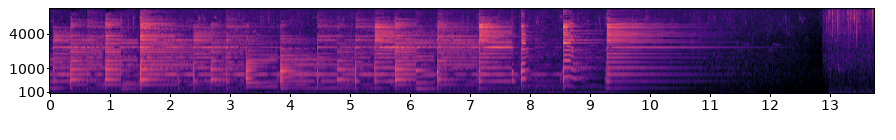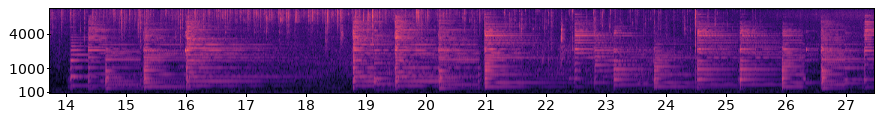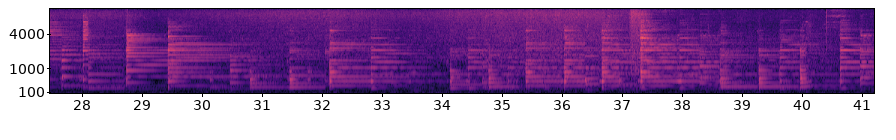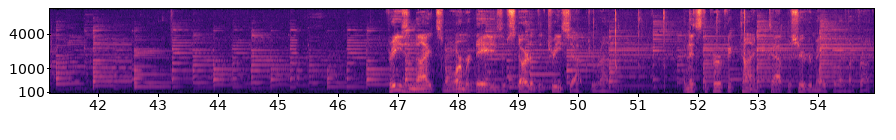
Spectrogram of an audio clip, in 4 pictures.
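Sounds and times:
banjo picked tune: 0:00.0 - 0:11.2, 0:14.0 - 0:18.0, 0:18.7 - 0:54.9.

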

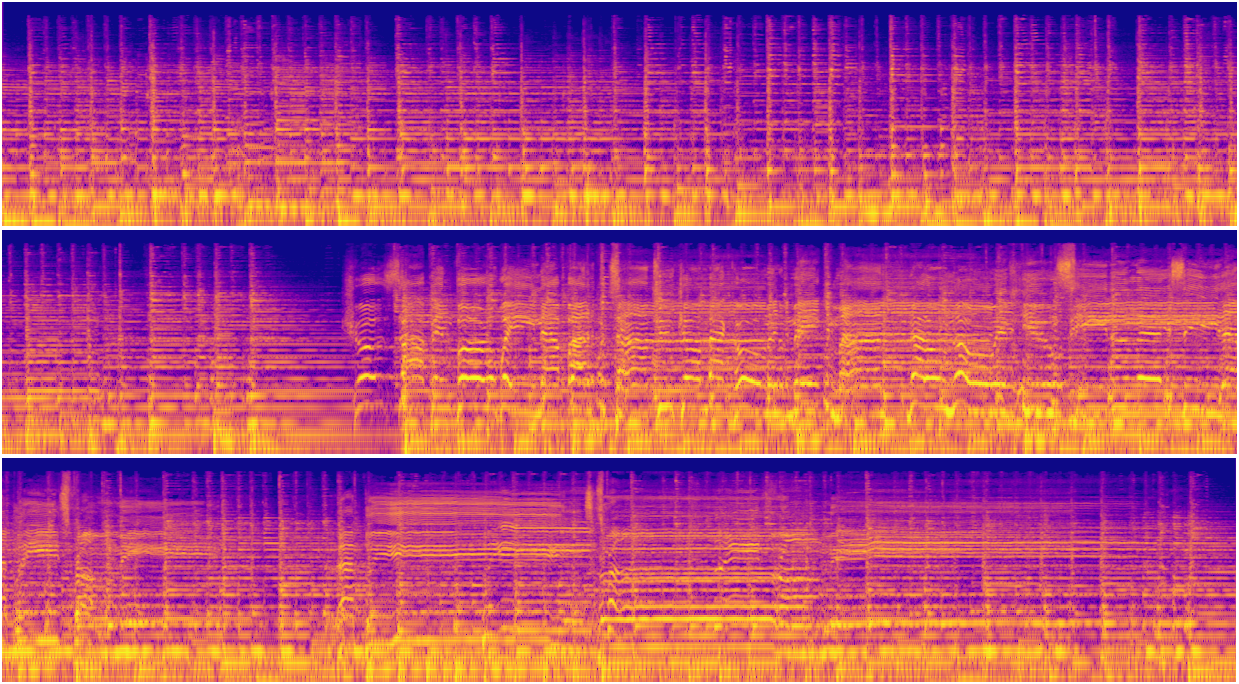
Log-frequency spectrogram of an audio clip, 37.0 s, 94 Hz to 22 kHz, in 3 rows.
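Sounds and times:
acoustic guitar: 0:00.0 - 0:37.0
banjo: 0:00.0 - 0:37.0
upright bass: 0:00.0 - 0:37.0.

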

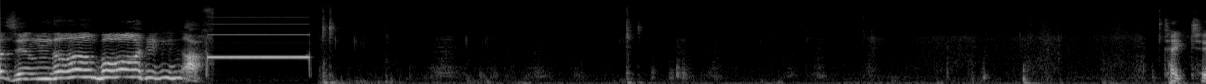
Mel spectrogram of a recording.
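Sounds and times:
censor bleep: 0:02.1 - 0:03.2.

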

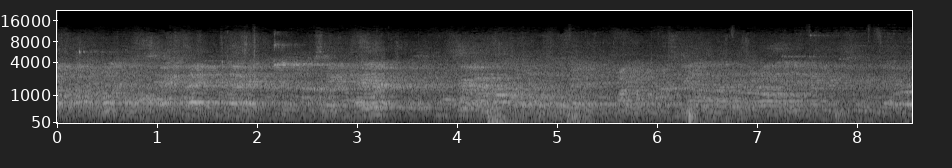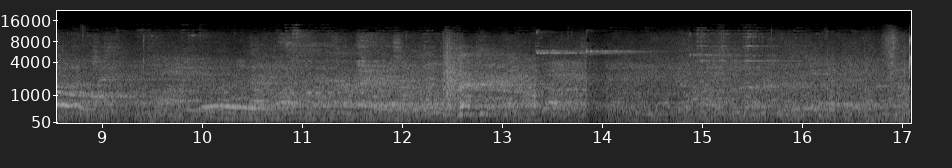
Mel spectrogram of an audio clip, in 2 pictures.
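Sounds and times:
echoing chatter of voices: 0:00.0 - 0:17.0.

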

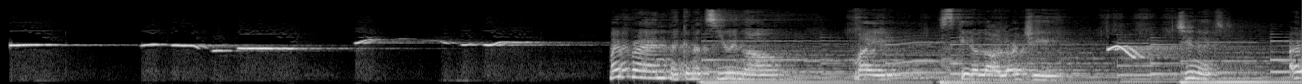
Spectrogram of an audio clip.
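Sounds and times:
person whistling a melody: 0:00.1 - 0:05.9, 0:11.0 - 0:11.7
breath noise: 0:04.4 - 0:06.1.

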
